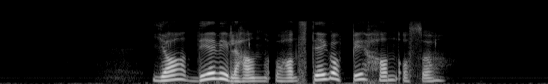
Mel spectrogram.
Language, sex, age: Norwegian, male, 54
